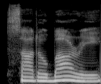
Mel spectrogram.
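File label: "Sadal Bari", English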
